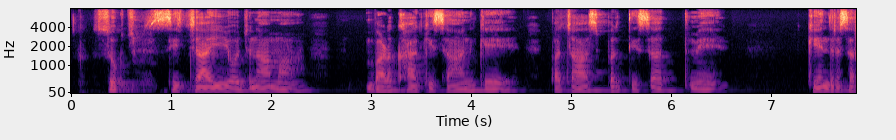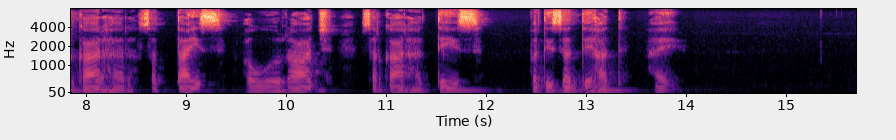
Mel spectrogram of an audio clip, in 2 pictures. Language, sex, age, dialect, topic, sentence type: Chhattisgarhi, male, 18-24, Northern/Bhandar, agriculture, statement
